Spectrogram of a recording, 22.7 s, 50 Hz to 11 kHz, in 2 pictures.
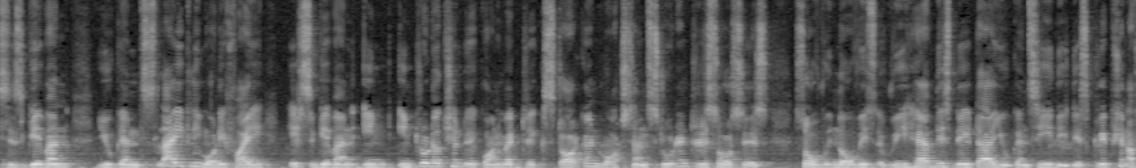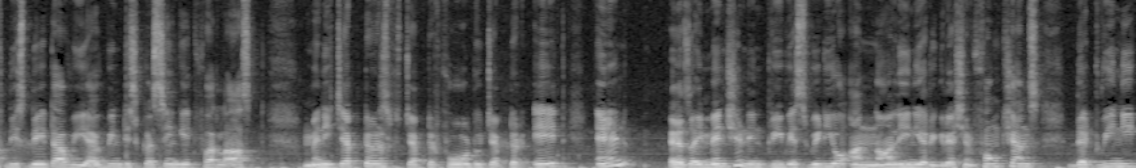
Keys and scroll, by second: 0.0 Down, 0.5 Down, 1.2 shift+Down, 1.4 shift+Down, 10.2 Down, 10.8-12.2 Down, 13.0 Down, 13.2 Down, 13.4 Down, 13.6 Down, 14.3 Down, 14.6 Down, 15.1 Down, 15.2 Down, 15.4 Down, 15.9 Down, 16.2 Down, 16.4 Down, 16.6 Down.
